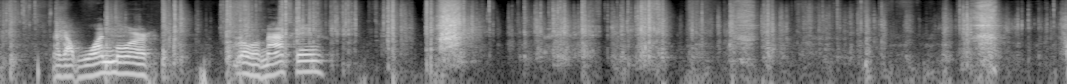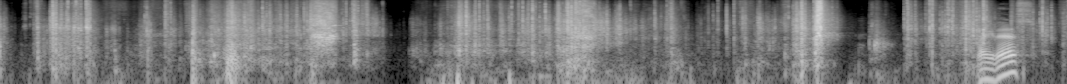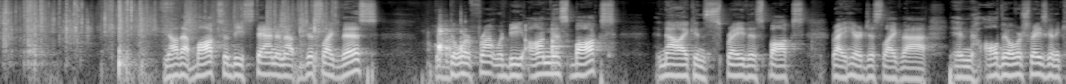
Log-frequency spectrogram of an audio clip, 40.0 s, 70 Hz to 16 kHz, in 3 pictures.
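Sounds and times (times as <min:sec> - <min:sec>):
paper crinkling: 0:00.0 - 0:31.1
masking tape ripping: 0:02.8 - 0:09.8, 0:11.9 - 0:14.6, 0:15.3 - 0:18.1, 0:19.0 - 0:23.9.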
